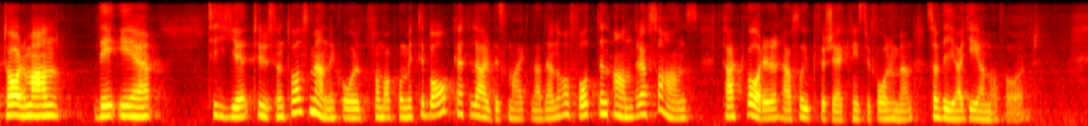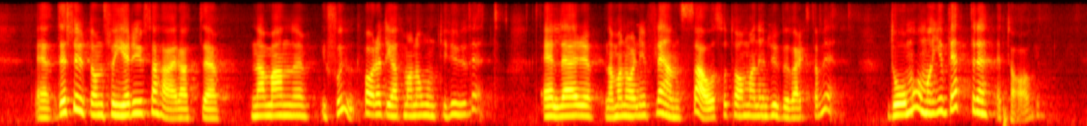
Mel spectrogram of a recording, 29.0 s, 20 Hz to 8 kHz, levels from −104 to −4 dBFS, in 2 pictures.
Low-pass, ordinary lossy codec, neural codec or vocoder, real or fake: 7.2 kHz; none; codec, 16 kHz, 0.7 kbps, FocalCodec; fake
